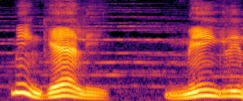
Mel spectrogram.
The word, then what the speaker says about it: Mengele: Mengele na pronúncia alemã, era médico em Auschwitz.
